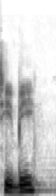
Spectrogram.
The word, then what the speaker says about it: HEB: How do you pronounce HEB? Heb. Yeah. And it was like it's I can see that. HEB.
